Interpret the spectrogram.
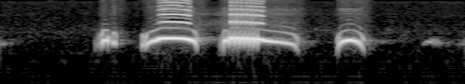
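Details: Spotted dove, used as lure and training audio, a clear loud phrase: a short opening note, two long hollow coos, then a rounded final coo.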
